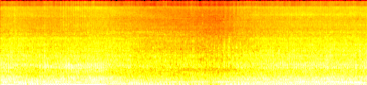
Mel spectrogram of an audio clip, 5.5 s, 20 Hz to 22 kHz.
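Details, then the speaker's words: Honda Beat ESP K44 scooter after final drive gearbox overhaul, which previously droned badly: steady low engine drone with no howl or whine; gearbox now quiet and healthy. "Oke, coba kita nyalakan dulu dan kita cek untuk suara finishingnya."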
